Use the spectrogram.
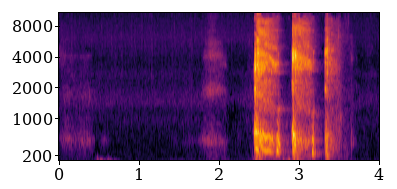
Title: Congested cold coughs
